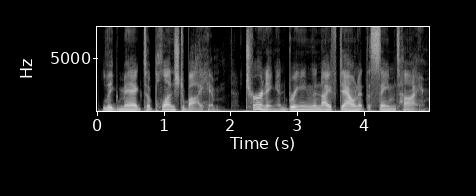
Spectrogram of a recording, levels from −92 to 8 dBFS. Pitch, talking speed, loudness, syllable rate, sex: 115 Hz, 180 wpm, -20 LUFS, 4.4 syllables/s, male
